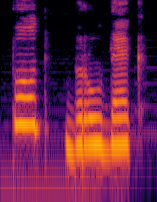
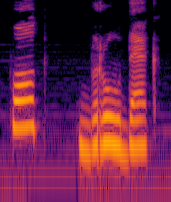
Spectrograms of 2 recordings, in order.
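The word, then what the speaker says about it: podbródek: так щелепа щелепи підборіддя підборіддя по польску то подбрудек подбрудек подбрудек записуємо через окрисковане підборіддя подбрудек шия нічого важкого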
